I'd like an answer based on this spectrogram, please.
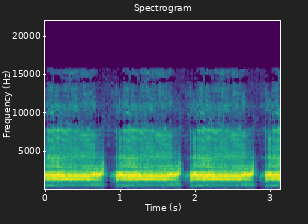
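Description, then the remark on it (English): A sheep bleats loudly three times in a row, each call a long, wavering, nasal cry with brief pauses between them, and no one speaks; a sound clip long used as a staple on the Savage Nation show. “The sheeple sound is really called for today on the program to lighten things up and show people what they become.”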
